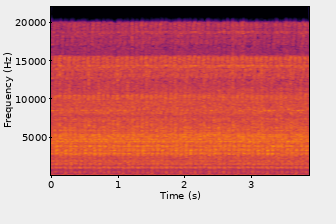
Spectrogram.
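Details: Hurricane inline-six turbo with 8-speed swapped into a Dodge Viper, first start with no exhaust and no wideband O2 sensor, oil pressure still being checked; loud raw rapid even pulsing with deep rumble, firing cleanly, normal running without exhaust.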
